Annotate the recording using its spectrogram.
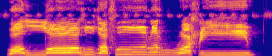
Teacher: یہ دیکھیں واللہ غفور، را کے پر تنوین ہے، تنوین کے بعد جو ہے را آ رہا ہے، اور را جو ہے حروف یرملون میں سے ہے، تو یہاں پر ادغام ہوگا، تو ہم اسے بنا غننے کے پڑھیں گے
